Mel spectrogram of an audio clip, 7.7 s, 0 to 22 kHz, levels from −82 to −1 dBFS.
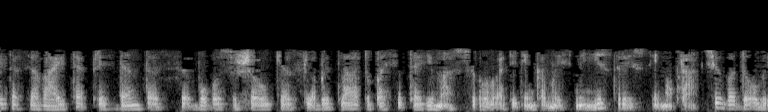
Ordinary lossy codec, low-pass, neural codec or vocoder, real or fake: MP3, 16 kbps; 3.6 kHz; none; real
